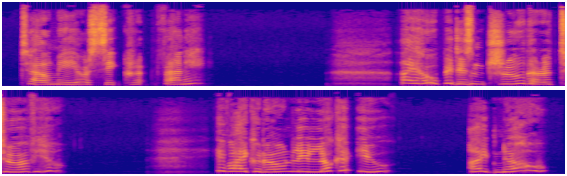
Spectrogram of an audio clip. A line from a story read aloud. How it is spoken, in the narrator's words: she cried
